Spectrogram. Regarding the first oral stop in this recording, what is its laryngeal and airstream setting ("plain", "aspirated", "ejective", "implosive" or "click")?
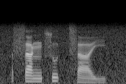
plain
